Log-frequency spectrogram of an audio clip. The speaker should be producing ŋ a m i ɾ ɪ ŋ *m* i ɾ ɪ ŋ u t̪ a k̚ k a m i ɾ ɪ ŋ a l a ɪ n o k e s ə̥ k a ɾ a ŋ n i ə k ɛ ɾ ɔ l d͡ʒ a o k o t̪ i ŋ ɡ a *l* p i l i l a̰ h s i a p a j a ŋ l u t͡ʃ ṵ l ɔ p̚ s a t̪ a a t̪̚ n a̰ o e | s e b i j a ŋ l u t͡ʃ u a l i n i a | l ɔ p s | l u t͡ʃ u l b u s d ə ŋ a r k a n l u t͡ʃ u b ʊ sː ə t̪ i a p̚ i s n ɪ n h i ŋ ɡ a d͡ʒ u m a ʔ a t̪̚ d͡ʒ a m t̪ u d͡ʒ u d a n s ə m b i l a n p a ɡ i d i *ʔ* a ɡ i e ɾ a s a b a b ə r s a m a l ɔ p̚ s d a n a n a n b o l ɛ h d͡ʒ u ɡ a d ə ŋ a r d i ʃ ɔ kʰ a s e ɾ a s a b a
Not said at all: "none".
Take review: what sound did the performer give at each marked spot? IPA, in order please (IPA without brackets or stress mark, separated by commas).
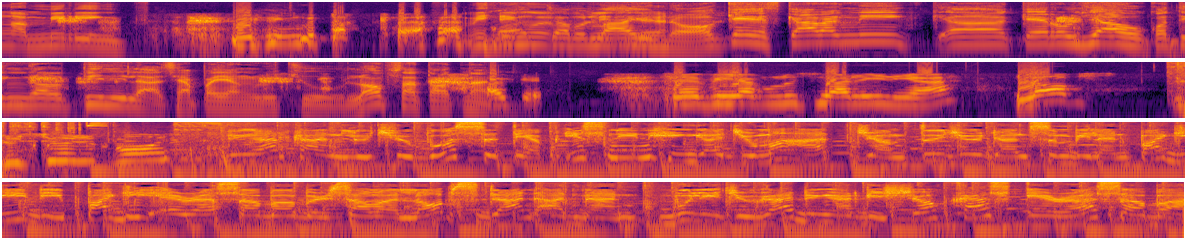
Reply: m, l, p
